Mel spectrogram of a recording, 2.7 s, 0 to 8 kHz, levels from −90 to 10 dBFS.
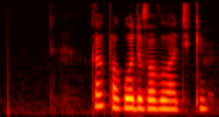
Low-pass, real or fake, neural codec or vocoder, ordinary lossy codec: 7.2 kHz; real; none; AAC, 32 kbps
